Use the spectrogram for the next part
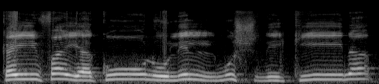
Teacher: مشرکین میں جو را ہے، را کے نیچے زیر ہے، را پر زبر یا پیش ہو تو پر پڑھتے ہیں، زیر ہو تو باریک پڑھتے ہیں، یہاں سے باریک کر کے پڑھا جائے گا۔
